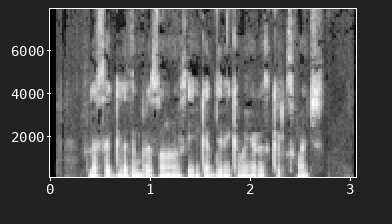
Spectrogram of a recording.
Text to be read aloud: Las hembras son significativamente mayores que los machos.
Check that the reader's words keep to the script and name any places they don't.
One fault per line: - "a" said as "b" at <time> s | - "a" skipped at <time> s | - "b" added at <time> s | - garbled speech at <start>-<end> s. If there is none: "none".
- "águilas" added at 0.6 s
